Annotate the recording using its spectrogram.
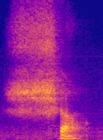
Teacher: ये तालव्य व्यंजन होता है। यानी कि तालु से बोला जाता है।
